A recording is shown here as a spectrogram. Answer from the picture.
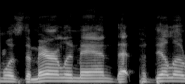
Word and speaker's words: Padilla: We sent a couple airplanes down to El Salvador full of illegals and one of them was the Maryland man that Padilla rhymes with armadillo went down and had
